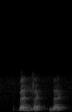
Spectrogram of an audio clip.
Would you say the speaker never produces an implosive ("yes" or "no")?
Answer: no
